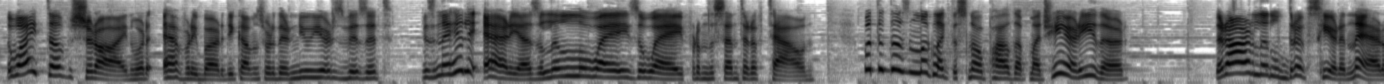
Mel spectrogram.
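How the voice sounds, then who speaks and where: A woman's voice: a little high, big pitch swings, normal speed, faint music behind. A woman voicing a cheerful, friendly young student heroine in a visual novel. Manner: bubbly, teasing, polite. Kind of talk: visual novel character reading.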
